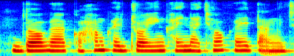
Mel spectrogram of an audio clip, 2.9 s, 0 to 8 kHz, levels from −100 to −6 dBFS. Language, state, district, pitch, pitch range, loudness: Kokborok, Tripura, West Tripura, 205 Hz, 200-210 Hz, -16 LUFS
